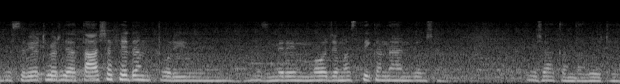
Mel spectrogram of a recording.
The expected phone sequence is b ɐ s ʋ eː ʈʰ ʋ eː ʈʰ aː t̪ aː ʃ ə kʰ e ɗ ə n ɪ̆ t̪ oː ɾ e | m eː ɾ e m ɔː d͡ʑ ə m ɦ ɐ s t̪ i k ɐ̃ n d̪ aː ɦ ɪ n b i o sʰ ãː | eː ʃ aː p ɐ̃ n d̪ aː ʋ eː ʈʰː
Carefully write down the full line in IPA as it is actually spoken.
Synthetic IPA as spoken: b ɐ s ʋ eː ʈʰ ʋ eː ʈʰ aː t̪ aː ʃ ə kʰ e ɗ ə n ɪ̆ t̪ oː ɾ i | m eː ɾ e m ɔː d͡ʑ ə m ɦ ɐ s t̪ i k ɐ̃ n d̪ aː ɦ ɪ n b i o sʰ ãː | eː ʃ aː k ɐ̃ n d̪ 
